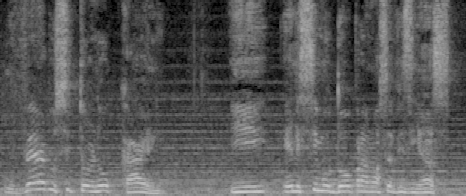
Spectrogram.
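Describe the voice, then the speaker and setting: A man's voice: high-pitched, lively intonation, normal speed, over music. A man giving an earnest testimony in a ministry video.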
